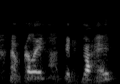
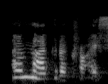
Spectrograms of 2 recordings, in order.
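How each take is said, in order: First: High, breathy laugh-cry, fighting tears; a real teary laugh as the emotion breaks through. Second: Said in the usual way. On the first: Real, not acted. Telling her audience about her dad, choked up, laughing through tears.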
